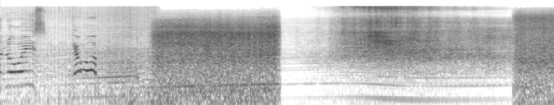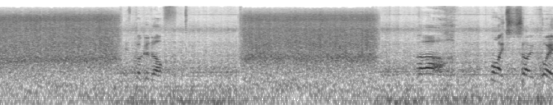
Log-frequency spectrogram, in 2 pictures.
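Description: A Porsche Turbo S and a Suzuki Hayabusa race a roll-on in third gear, producing loud, roaring engine bursts that cut out briefly and then surge again, with a quieter rising whine in between.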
